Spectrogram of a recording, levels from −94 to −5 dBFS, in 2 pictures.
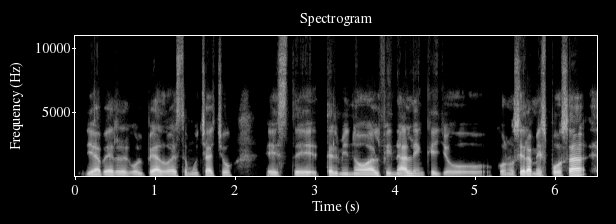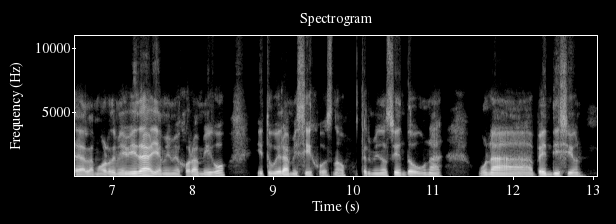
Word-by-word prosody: y 105 - 0
de - - +3
haber 110 +2 0
golpeado 110 +2 +1
a 110 - +2
este 115 - -6
muchacho, 125 +2 -3 0.4
este, 95 0 -2
terminó 105 +2 0
al 110 -2 +4
final 115 +7 +2
en 125 -5 -7
que 105 -2 -5
yo 105 +1 -7 0.2
conociera 105 +3 +2
a - - +3
mi 120 +1 -3
esposa, 145 +7 +3
al 90 0 +2
amor 100 +3 -2
de 120 - -1
mi 120 +1 0
vida 145 +6 +7
y - - +4
a 100 - -3
mi 100 0 -5
mejor 100 +4 -3
amigo 120 +7 -1 0.4
y - - -4
tuviera 105 +2 +4
a - - -5
mis 90 +3 -5
hijos, 125 - -3
¿no?, - - -5 0.2
terminó 105 +1 -4
siendo 115 -2 +1
una 105 -1 -3 0.4
una 105 -5 +1
bendición. 105 +3 +1
110 Hz, 180 wpm, -25 LUFS, 100-115 Hz, 0.4 s, vida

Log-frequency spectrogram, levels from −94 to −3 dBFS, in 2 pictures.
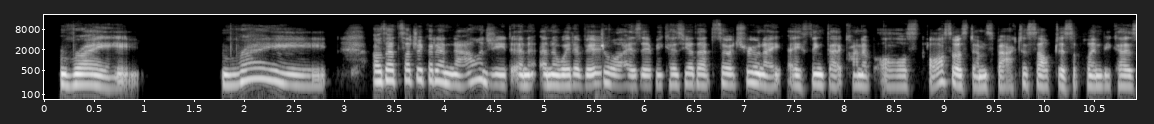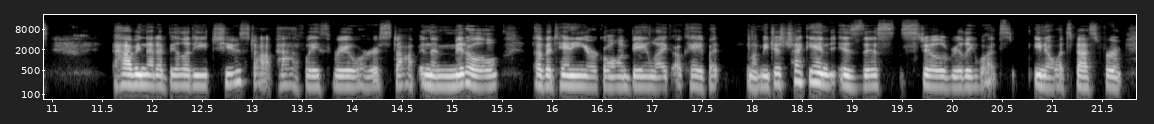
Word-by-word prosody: Right. 195 - +4 0.8
Right. 205 -3 0 0.5
Oh, 235 0 +5
that's 250 -1 +4
such 255 0 -1
a 260 - +3
good 255 0 -1
analogy 210 -2 +1
t - - -9
and 370 +1 +3
and 190 - +4
a 185 - +6
way 180 0 +5
to 190 0 +1
visualize 185 -2 0
it 175 -1 0
because 185 0 -3
yeah, 200 -1 0
that's 190 -2 -3
so 200 -1 +2
true, 220 +4 -1
and 195 - +6
I 165 - -2
I 180 0 0
think 190 +2 +3
that 180 -1 -4
kind 180 0 +1
of 170 - -6
als 170 0 -7
also 220 -4 +3
stems 175 0 -2
back 165 - -3
to 195 - -5
self-discipline 175 0 -1
because 175 -1 -2 0.6
having 190 0 +6
that 180 -1 +1
ability 180 +1 -1
to 200 +4 -2
stop 230 -1 -8
halfway 175 -2 -5
through 170 -1 -1
or 165 -1 -7
stop 180 0 -8
in 190 - +3
the 180 - +4
middle 175 0 +3 0.3
of 180 -1 +1
attaining 175 0 +4
your 165 -2 -2
goal 165 0 -5
and 165 0 -5
being 170 0 -1
like, 160 0 -5
"Okay, 170 -1 -4
but - - -9 0.3
let 155 - -4
me 170 - +1
just 195 +2 -3
check 235 +2 -1
in, 210 -4 +6
is 170 -3 +1
this 180 0 -3
still 170 -3 -1
really 165 +1 -1
what's, 270 - -12 0.2
you 375 - +6
know, 345 - -2
what's - - -10
best 165 -2 -1
for 165 -2 -1
180 Hz, 195 wpm, -24 LUFS, 170-195 Hz, 0.8 s, a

